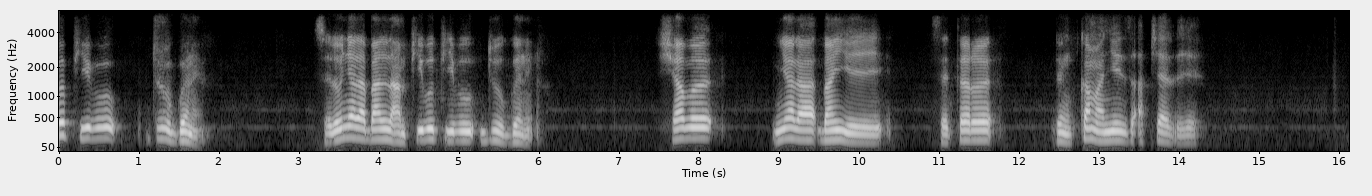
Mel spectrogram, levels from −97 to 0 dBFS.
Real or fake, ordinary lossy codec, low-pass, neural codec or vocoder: fake; Opus, 24 kbps; 5.4 kHz; codec, 24 kHz, 0.9 kbps, DualCodec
